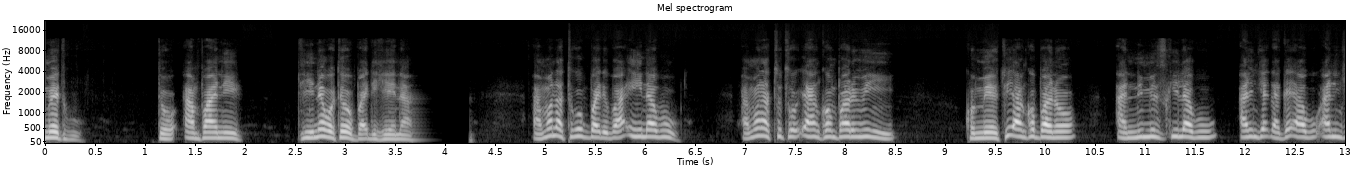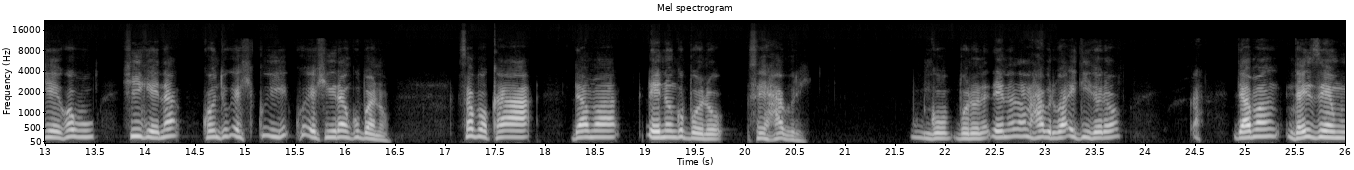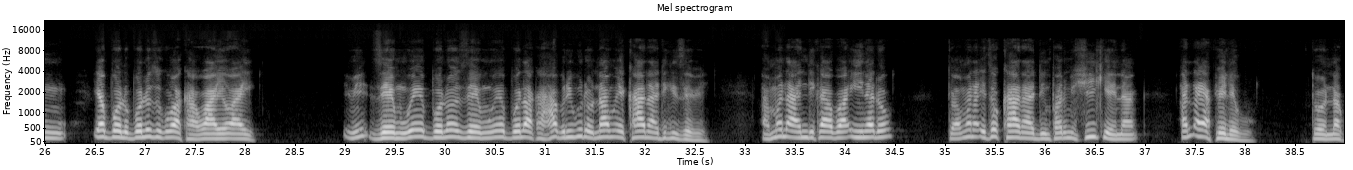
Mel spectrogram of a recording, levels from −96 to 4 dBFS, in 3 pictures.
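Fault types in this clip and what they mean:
call audio freeze: Delayed packets likely left the jitter buffer empty, so from 3.67 to 4.26 s the last sound is stretched into a fading buzz that drops to silence for its final 0.38 s. Then the audio resumes where it stopped, now running about 0.57 s late.
jitter buffer speed-up: With too much audio queued, the receiver repeatedly removed tiny pitch-period slices. The sound hurries at unchanged pitch: 110% speed at 9.60 to 10.10 s and 11.41 to 13.69 s, then 118% at 17.87 to 19.38 s, just before "bono sai haburi".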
